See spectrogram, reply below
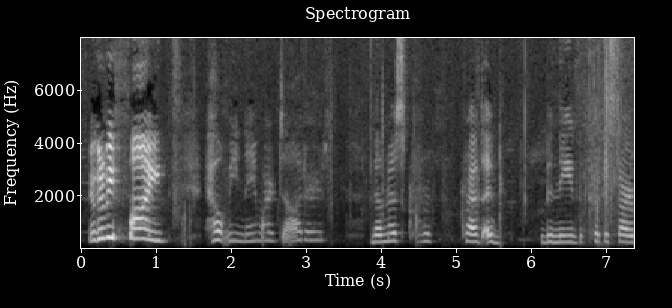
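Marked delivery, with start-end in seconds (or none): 0.1-1.2 higher, louder forced hope; mate insisting in panic; loud desperate reassurance. Acted. Mate denies her dying. 1.6-3.3 softer, higher gentle reassurance; a frail loving goodbye; soft tender farewell. Acted. Dying mate's request.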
